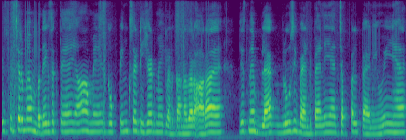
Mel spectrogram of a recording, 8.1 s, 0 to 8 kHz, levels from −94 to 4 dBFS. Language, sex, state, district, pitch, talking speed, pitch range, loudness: Hindi, male, Chhattisgarh, Raigarh, 180 Hz, 230 wpm, 165-195 Hz, -21 LUFS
